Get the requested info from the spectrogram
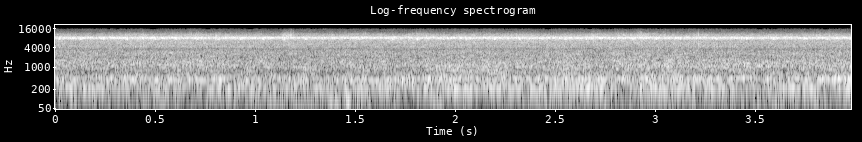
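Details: Nucleus colony of honey bees from 2017, recorded on 19 September 2018: an even, unbroken buzzing drone of many bees, low and full, with a faint thin high whine running throughout.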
